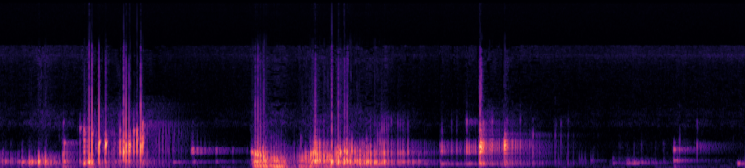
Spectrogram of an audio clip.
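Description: Low, irregular gurgling and rumbling in bursts with short pauses: ordinary stomach growling from gas and fluid moving through the gut.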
